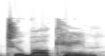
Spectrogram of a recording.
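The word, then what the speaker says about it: Tubal-cain: rinder of the sword pronunciation Tu Balan Bible verse Genesis 4:22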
